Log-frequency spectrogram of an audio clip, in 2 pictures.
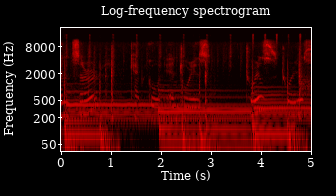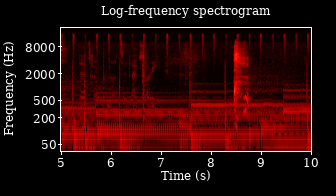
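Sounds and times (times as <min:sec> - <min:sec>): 
quiet steady musical background with sustained tones: 0:00.1 - 0:09.9
single short cough: 0:08.4 - 0:08.9.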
